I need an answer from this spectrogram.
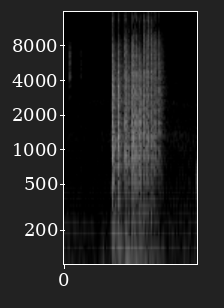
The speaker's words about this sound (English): Are we rolling dice? We're rolling dice. Yes, go ahead.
